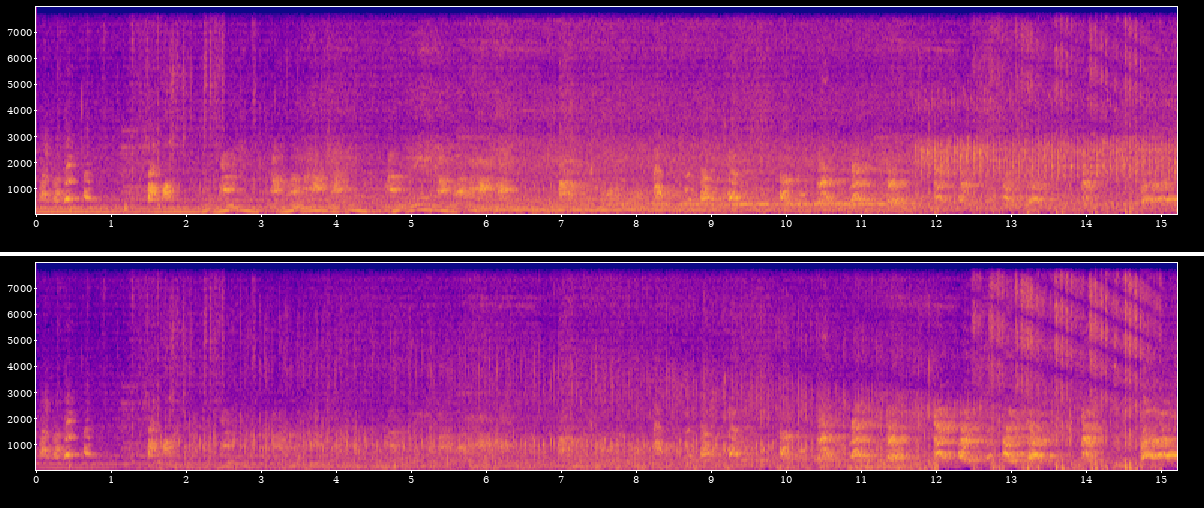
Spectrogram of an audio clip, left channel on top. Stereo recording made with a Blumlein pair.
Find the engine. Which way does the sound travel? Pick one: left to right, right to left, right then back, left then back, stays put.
stays put.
